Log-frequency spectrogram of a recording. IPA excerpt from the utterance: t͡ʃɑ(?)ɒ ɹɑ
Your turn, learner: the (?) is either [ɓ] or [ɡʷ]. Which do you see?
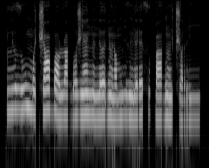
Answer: ɓ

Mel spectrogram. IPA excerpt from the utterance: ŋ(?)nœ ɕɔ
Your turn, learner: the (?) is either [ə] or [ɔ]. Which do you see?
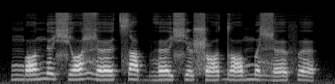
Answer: ɔ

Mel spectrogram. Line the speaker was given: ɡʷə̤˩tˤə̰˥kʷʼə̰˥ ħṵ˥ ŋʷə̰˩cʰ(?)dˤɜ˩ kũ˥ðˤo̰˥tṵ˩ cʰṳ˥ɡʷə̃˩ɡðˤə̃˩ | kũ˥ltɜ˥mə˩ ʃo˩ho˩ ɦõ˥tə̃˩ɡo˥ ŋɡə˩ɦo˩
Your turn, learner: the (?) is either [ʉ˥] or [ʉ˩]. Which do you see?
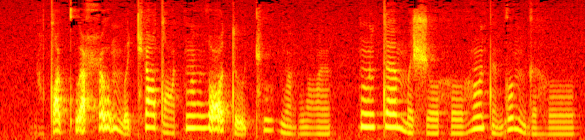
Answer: ʉ˥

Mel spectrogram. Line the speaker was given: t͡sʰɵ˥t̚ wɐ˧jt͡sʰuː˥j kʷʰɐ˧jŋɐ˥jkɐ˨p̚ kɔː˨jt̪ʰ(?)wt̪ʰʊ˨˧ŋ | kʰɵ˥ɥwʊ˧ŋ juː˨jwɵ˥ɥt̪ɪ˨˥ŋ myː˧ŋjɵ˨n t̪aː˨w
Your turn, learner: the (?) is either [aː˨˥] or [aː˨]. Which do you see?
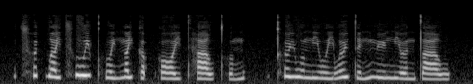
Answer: aː˨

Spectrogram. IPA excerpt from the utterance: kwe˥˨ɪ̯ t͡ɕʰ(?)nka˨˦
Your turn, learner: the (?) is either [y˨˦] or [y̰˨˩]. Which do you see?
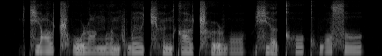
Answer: y̰˨˩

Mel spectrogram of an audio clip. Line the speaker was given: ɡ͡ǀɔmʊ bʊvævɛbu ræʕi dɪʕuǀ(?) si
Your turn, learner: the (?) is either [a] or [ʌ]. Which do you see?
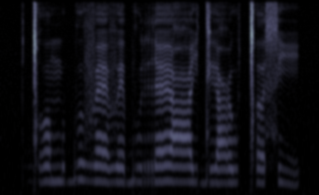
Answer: ʌ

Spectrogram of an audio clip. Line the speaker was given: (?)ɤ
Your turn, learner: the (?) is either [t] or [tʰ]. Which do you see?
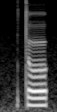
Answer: t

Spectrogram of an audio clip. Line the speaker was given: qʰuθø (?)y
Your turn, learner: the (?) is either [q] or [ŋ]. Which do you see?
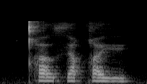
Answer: q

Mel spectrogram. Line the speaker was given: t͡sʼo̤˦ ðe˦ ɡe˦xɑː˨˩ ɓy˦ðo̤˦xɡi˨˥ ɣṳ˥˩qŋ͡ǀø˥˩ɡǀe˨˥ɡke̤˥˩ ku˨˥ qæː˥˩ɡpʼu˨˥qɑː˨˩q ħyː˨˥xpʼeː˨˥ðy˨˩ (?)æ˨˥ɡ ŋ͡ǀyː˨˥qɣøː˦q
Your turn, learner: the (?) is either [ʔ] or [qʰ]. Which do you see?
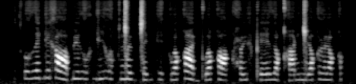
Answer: qʰ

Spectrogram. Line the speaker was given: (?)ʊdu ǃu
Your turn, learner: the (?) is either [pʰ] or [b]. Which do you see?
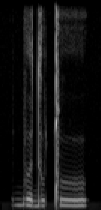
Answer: b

